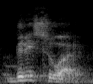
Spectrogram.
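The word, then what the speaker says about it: Dessoir: francés ese se llamaba Max dresuar Max dressoir como se escribe y él definió Este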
